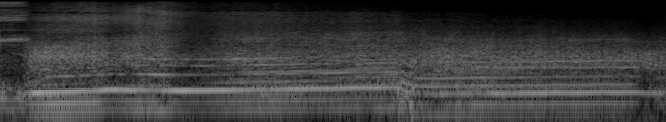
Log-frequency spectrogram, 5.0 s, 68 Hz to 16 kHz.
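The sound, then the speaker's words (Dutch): The V10 engine of a new Audi R8 sports car, being test-driven, roars loud, holding a steady high-pitched howl, briefly dipping around the middle as if shifting, then continuing to drone strongly. No one speaks. “die test de nieuwe Audi R8 V10.”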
